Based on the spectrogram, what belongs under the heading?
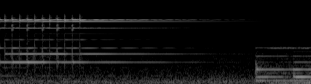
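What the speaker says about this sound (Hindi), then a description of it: "किसका फोन है?" A phone ringtone in a TV drama scene plays a bright, pulsing electronic melody that fades into a sustained tone, then a second, lower chime begins near the end.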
